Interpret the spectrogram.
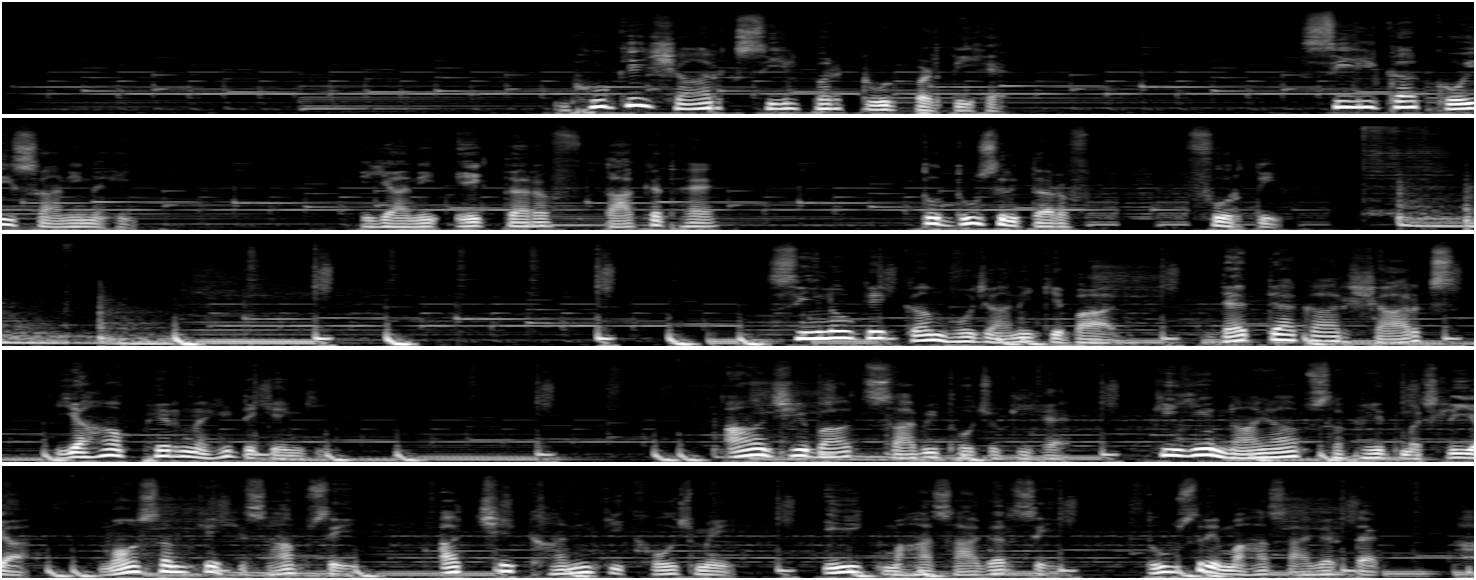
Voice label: narration hindi; discovery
